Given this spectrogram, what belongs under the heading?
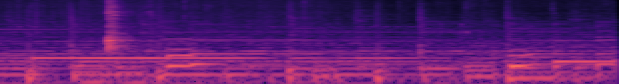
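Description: Pitha fries gently in a pan over a low flame, a steady close sizzle with occasional light stirring and scraping sounds.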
